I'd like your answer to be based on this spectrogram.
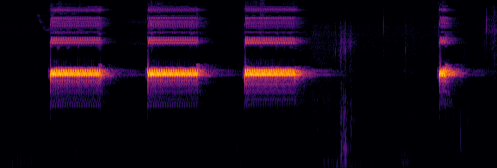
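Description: A fire alarm wired to a pull station sounds four loud, shrill electronic beeps, the first three long and evenly spaced and the last short, with a brief thump between them.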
